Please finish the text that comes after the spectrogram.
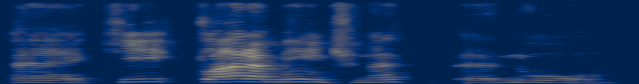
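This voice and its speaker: A woman's voice: mid-range voice, extremely slow, fairly bright tone. A Brazilian woman speaking as a forum panelist in an online academic presentation, explaining things and often adding small tags that seek agreement.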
